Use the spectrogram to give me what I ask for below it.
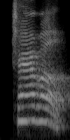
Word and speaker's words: travel: Ở đây nhá, mặc dù nó là một động từ, nhưng từ này là đặc biệt nên trong âm rồi âm nghiệp thì nhá, travel, okay.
